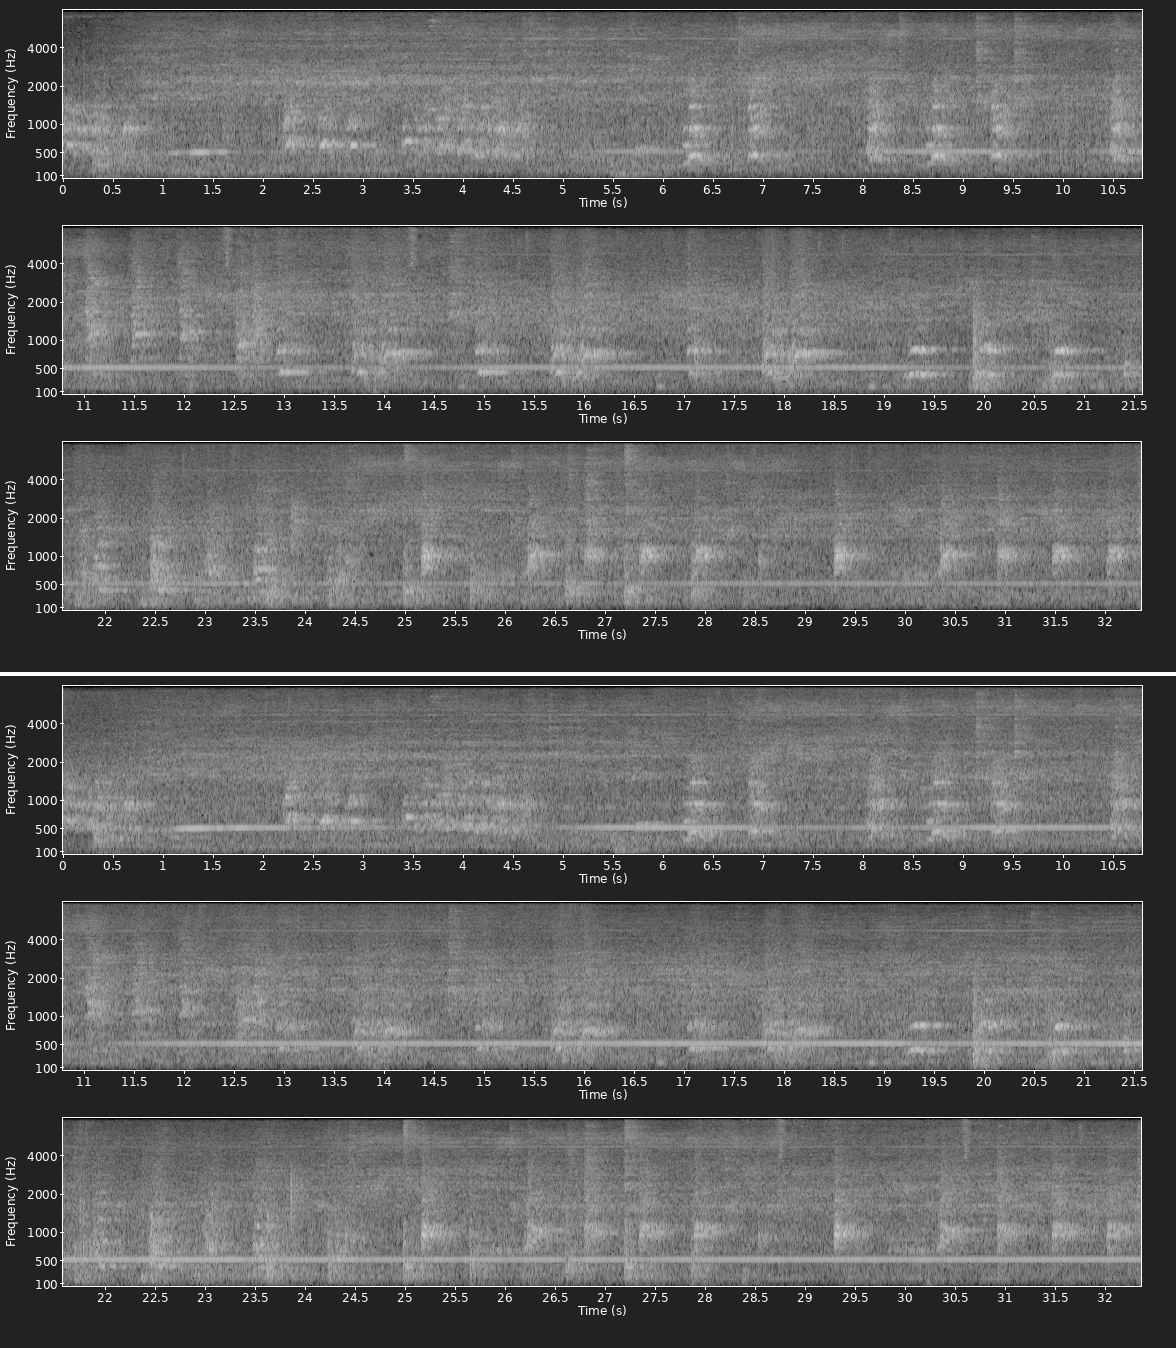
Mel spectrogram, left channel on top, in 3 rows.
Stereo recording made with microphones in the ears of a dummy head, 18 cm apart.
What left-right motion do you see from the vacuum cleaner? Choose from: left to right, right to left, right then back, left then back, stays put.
left to right.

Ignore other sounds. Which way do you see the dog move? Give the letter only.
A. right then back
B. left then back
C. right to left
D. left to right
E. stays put
D.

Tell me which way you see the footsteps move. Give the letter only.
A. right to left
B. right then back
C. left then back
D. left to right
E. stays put
B.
